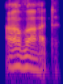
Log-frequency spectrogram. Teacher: So in the Arabic, it'd be something more like avad. So it's a soft G way deep in the throat.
